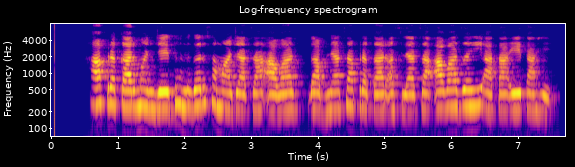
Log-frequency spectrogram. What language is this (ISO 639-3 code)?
mar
